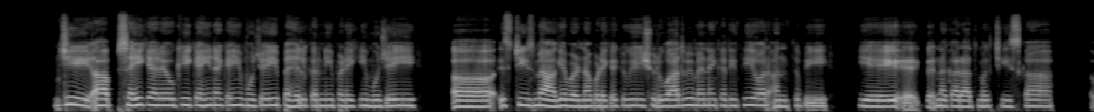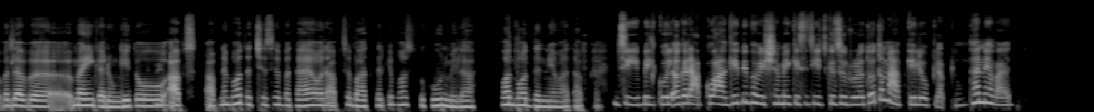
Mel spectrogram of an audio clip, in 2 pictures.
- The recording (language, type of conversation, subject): Hindi, advice, गलतफहमियों को दूर करना
- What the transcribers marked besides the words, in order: other background noise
